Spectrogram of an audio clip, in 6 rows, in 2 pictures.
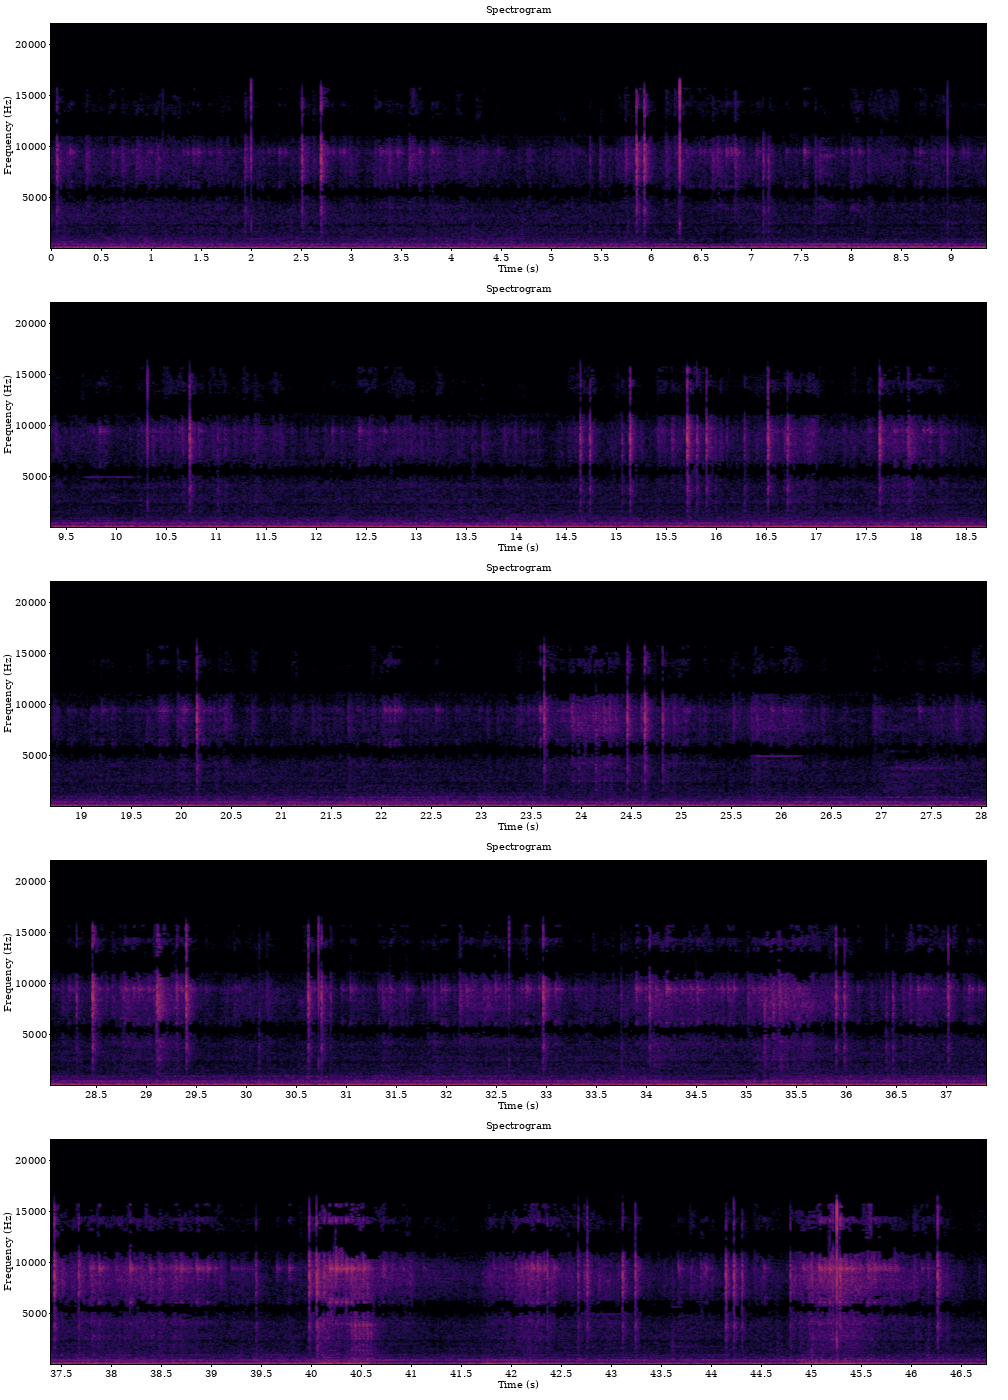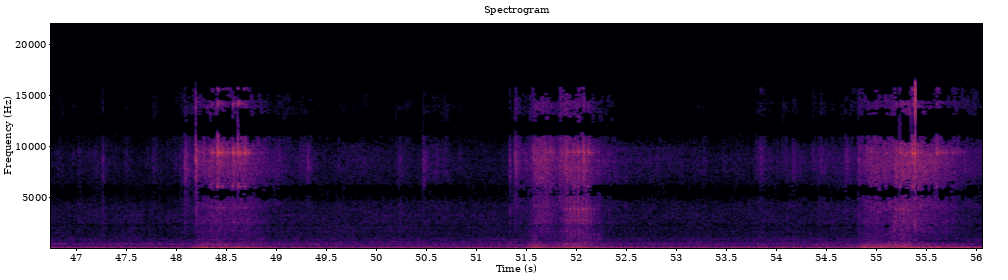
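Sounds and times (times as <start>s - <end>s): bus road and engine rumble: 0.0s - 56.0s
rattle: 23.4s - 49.5s, 51.3s - 52.7s.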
